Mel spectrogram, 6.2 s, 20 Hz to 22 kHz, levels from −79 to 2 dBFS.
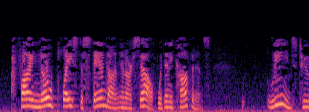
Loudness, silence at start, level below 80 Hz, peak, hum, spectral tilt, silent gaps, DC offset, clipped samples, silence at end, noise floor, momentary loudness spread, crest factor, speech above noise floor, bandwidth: -19 LUFS; 0 s; -40 dBFS; -4 dBFS; none; -4.5 dB/octave; none; under 0.1%; under 0.1%; 0 s; -41 dBFS; 10 LU; 16 dB; 22 dB; 6 kHz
